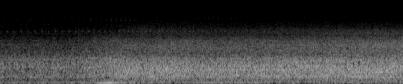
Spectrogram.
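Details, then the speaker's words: 1985 Porsche 928 V8, in park with the emergency brake on, started up: catches and settles into a steady, even hum with no stumbles or hunting; normal idle. "success oh that's The Sweet Sound of success right there how about that how about that good girl"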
